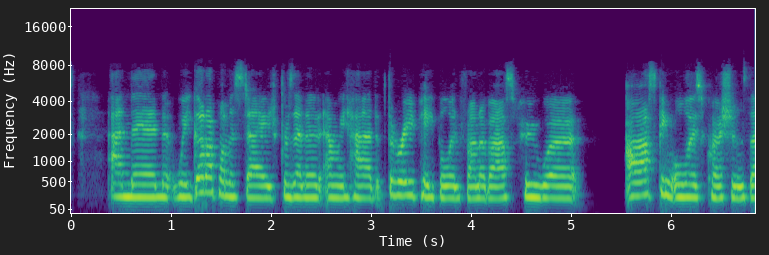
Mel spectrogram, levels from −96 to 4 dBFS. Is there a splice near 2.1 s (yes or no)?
no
